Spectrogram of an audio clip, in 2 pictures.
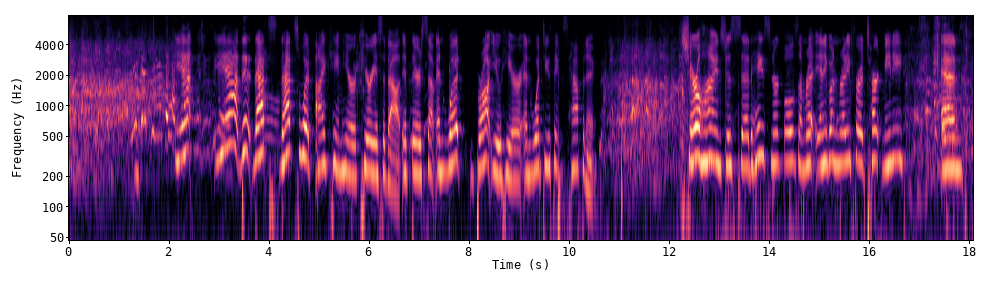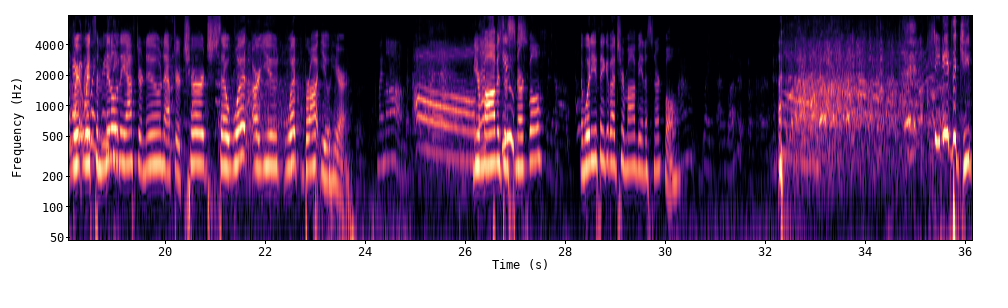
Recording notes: LIVE SHOW! Ever LIVE show.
